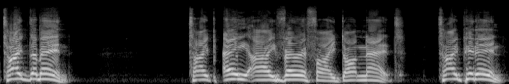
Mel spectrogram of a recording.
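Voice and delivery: furious repeated yelling; screaming. Real, not acted. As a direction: scream the order at her. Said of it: "you don't have to scream at me".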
